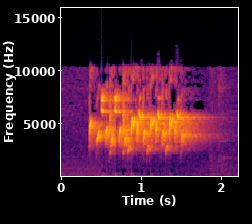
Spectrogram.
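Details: European goldfinch singing in courtship display, a quick burst of bright, tinkling high twitters and trills running about a second before trailing off.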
